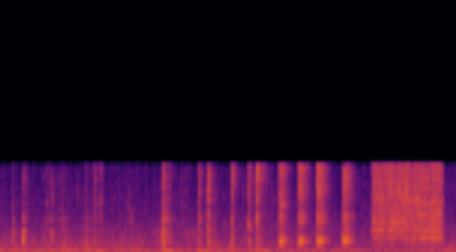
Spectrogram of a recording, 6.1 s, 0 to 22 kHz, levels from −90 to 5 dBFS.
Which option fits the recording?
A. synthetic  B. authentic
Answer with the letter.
B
